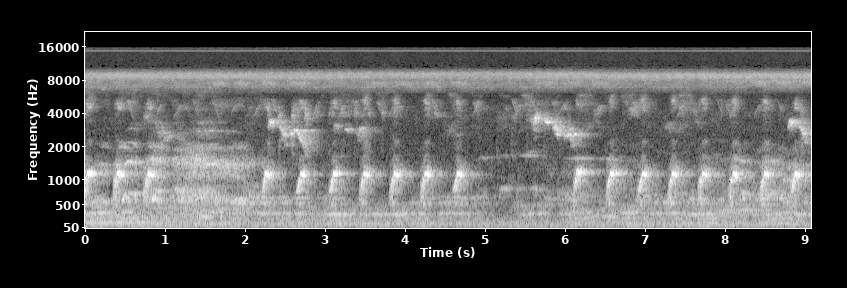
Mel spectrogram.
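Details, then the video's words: Frog calling on Jalan Kolonel Sugiono, Kuala Kapuas, Central Kalimantan, on 4 November 2021: a steady run of short, rising, knocking notes, about two or three a second, pausing midway, with higher descending whistles from other callers above. "Suara kodok yang menarik perhatian"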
